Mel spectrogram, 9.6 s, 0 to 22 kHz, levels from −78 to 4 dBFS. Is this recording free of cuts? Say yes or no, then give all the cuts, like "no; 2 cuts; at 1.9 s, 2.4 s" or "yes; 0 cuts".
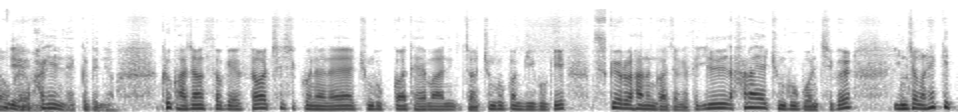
yes; 0 cuts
